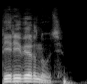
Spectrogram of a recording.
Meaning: 1. to turn around 2. to overturn, to turn over 3. to turn (a page) 4. to turn inside out 5. to turn upside down 6. to turn over (while searching, making a mess) 7. to transform, to radically change
- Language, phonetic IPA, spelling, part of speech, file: Russian, [pʲɪrʲɪvʲɪrˈnutʲ], перевернуть, verb, Ru-перевернуть.ogg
